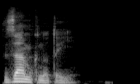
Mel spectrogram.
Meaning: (verb) past passive perfective participle of замкну́ть (zamknútʹ); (adjective) 1. reserved 2. tight-lipped 3. secluded, isolated 4. exclusive 5. closed
- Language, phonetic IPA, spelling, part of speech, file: Russian, [ˈzamknʊtɨj], замкнутый, verb / adjective, Ru-замкнутый.ogg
